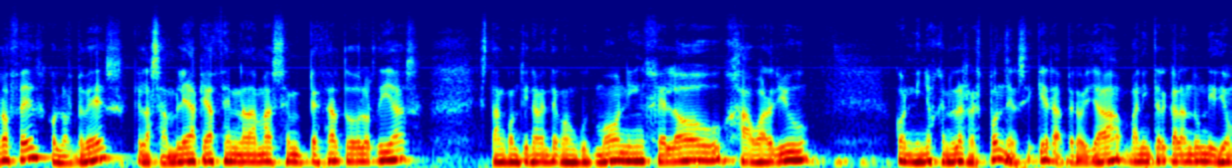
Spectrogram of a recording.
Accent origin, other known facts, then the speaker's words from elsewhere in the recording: Toledo, Castilla-La Mancha, Spain; born there; now in Madrid, Spain; Yo nací en Toledo. Uh-huh. Y llegué aquí a Madrid en el año 2001.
